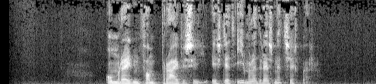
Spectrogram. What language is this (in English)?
Western Frisian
